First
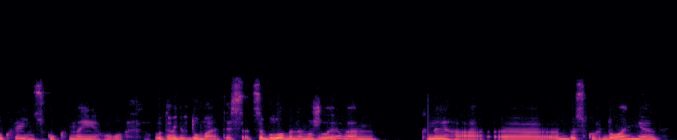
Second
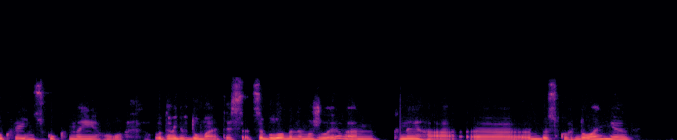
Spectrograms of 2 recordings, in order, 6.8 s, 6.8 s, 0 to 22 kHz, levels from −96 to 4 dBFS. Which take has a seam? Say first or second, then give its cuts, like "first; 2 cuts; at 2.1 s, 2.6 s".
second; 1 cut; at 3.9 s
